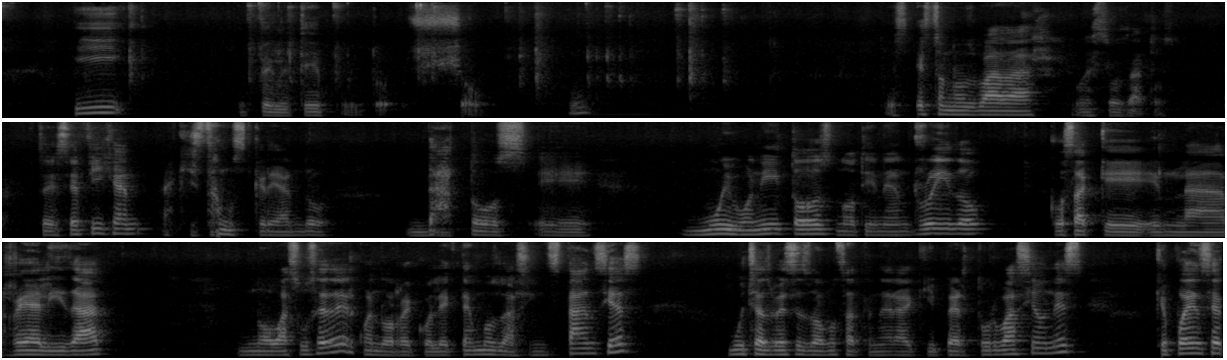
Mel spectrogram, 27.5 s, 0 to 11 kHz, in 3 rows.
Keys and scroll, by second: 0.0 Right, 1.0 Return, 1.6-5.0 typing, 5.2 ctrl+Return.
